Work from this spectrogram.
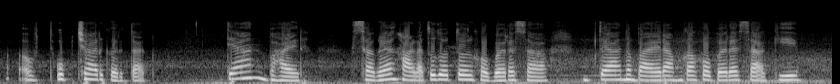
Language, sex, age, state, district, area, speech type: Goan Konkani, female, 30-45, Goa, Salcete, urban, spontaneous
